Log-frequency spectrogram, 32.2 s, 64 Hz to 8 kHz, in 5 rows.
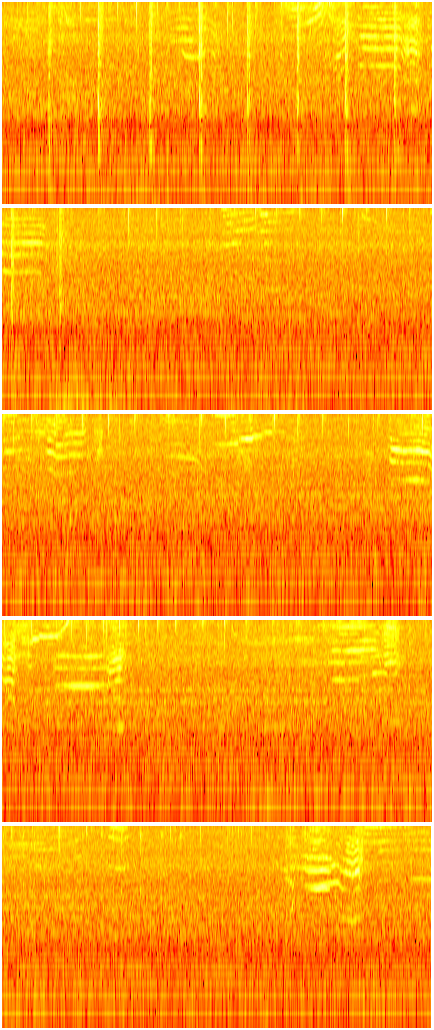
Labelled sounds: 0.0	7.7	killer whale, J pod, 0.08 to 8.0 kHz
5.3	7.3	killer whale, J pod, call S03, 1.4 to 8.0 kHz
9.4	11.1	killer whale, J pod, 3.0 to 8.0 kHz
12.3	17.4	killer whale, J pod, 1.6 to 8.0 kHz
18.6	21.4	killer whale, J pod, call S03, 1.2 to 8.0 kHz
23.7	25.5	killer whale, J pod, call S03, 1.6 to 8.0 kHz
25.6	28.1	killer whale, J pod, 2.6 to 8.0 kHz
30.0	32.2	killer whale, J pod, 0.64 to 8.0 kHz

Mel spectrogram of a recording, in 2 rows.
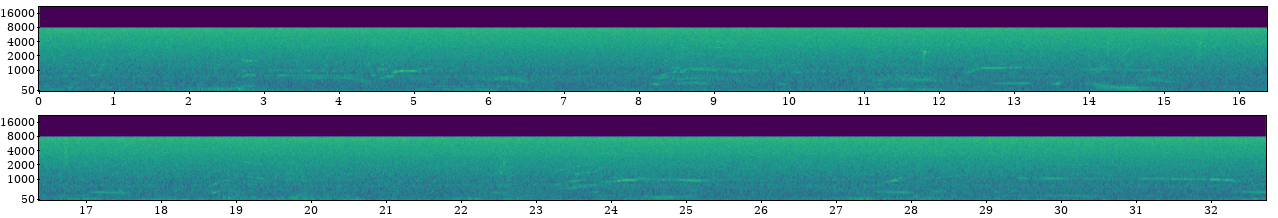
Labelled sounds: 4.7	5.1	humpback whale, 0.83 to 1.0 kHz
8.5	9.5	humpback whale, 0.86 to 1.2 kHz
12.3	12.9	humpback whale, 0.86 to 1.2 kHz
23.4	24.5	humpback whale, 0.80 to 1.2 kHz
24.9	25.2	humpback whale, 0.86 to 1.0 kHz
27.7	28.0	humpback whale, 0.83 to 1.1 kHz
29.6	30.0	humpback whale, 0.96 to 1.1 kHz
32.0	32.4	humpback whale, 0.86 to 1.0 kHz

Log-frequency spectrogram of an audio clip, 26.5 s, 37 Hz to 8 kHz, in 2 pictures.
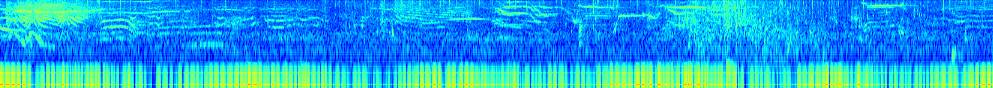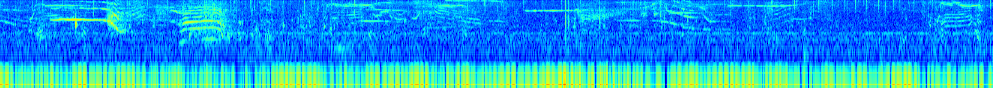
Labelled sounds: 0.0	1.7	killer whale, southern Alaska resident, 0.23 to 7.0 kHz
5.0	9.6	killer whale, southern Alaska resident, 1.1 to 8.0 kHz
11.5	12.2	killer whale, southern Alaska resident, 1.4 to 8.0 kHz
14.0	15.1	killer whale, southern Alaska resident, 0.78 to 8.0 kHz
15.5	16.3	killer whale, southern Alaska resident, 0.41 to 7.1 kHz
17.6	18.2	killer whale, southern Alaska resident, 2.3 to 8.0 kHz
18.8	24.0	killer whale, southern Alaska resident, 1.1 to 8.0 kHz
25.6	26.4	killer whale, southern Alaska resident, 1.3 to 7.3 kHz

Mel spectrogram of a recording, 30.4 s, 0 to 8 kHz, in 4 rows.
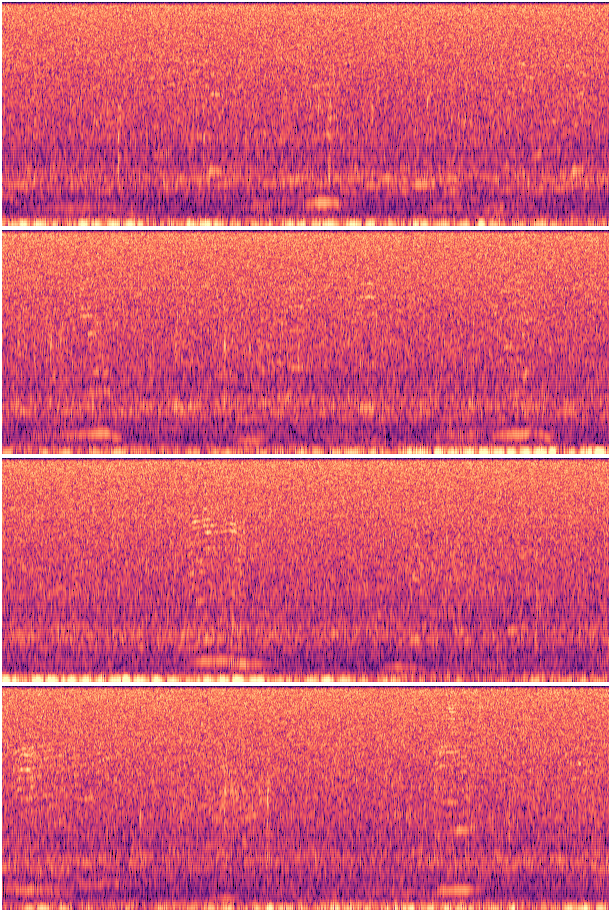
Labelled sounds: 12.0	12.3	humpback whale, 3.0 to 3.2 kHz
17.5	17.9	humpback whale, 3.0 to 3.5 kHz
28.2	28.5	humpback whale, 3.1 to 3.2 kHz

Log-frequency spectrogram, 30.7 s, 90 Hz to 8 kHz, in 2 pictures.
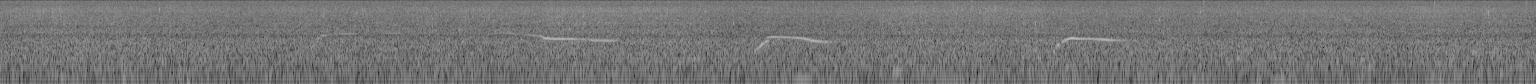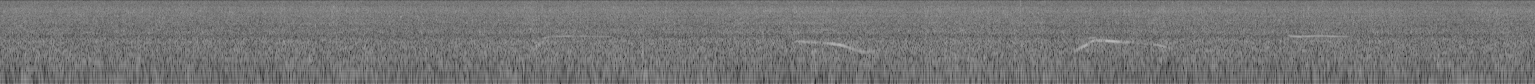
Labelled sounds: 3.2	3.6	humpback whale, 0.97 to 1.4 kHz
5.2	6.2	humpback whale, 0.88 to 1.3 kHz
7.7	8.3	humpback whale, 0.81 to 1.2 kHz
10.6	11.2	humpback whale, 0.78 to 1.1 kHz
20.8	21.1	humpback whale, 1.0 to 1.2 kHz
23.3	23.6	humpback whale, 0.78 to 0.94 kHz
26.2	26.7	humpback whale, 0.78 to 1.1 kHz
28.2	28.8	humpback whale, 1.1 to 1.2 kHz

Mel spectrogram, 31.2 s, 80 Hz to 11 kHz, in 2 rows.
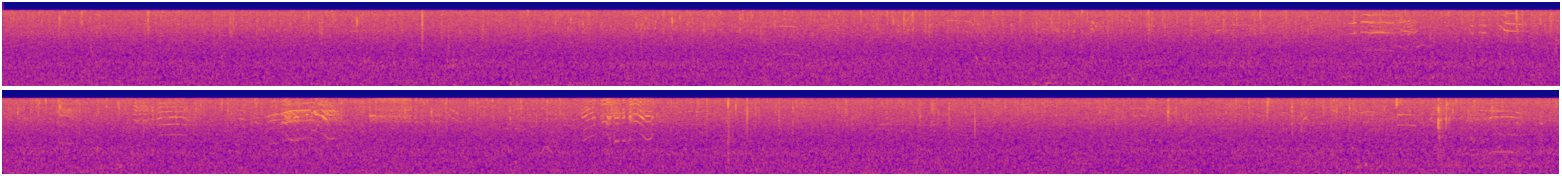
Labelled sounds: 9.4	9.7	Pacific white-sided dolphin, 4.9 to 5.3 kHz
13.6	14.0	Pacific white-sided dolphin, 3.1 to 6.7 kHz
15.0	15.3	Pacific white-sided dolphin, 4.4 to 4.8 kHz
17.1	17.5	Pacific white-sided dolphin, 1.8 to 5.6 kHz
18.2	18.7	Pacific white-sided dolphin, 1.4 to 6.7 kHz
30.3	30.8	Pacific white-sided dolphin, 0.88 to 5.0 kHz

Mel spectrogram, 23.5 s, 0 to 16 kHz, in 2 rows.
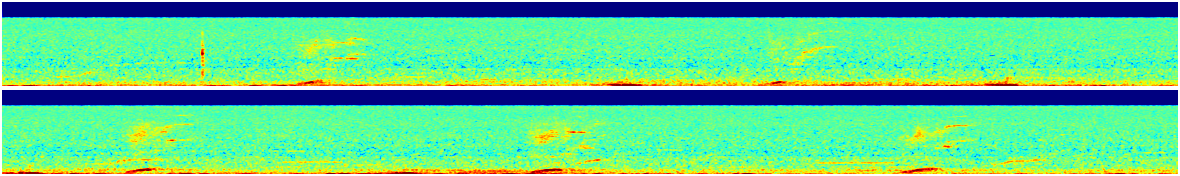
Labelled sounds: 3.3	3.6	humpback whale, 1.1 to 2.6 kHz
8.0	8.4	humpback whale, 1.6 to 2.2 kHz
13.3	13.7	humpback whale, 1.6 to 3.4 kHz
17.1	17.7	humpback whale, 1.1 to 2.3 kHz
21.2	21.5	humpback whale, 1.5 to 3.3 kHz

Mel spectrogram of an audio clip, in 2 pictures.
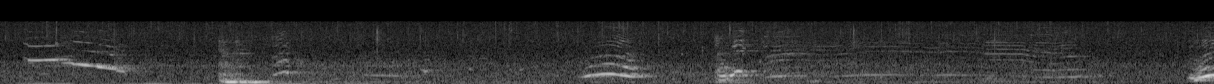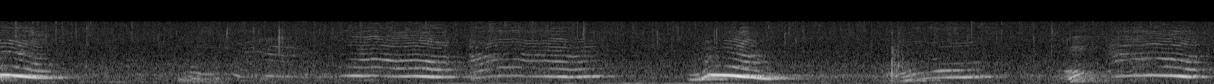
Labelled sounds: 0.2	1.3	humpback whale, 0.78 to 2.8 kHz
2.2	2.6	humpback whale, 1.5 to 1.7 kHz
5.9	6.5	humpback whale, 0.78 to 2.5 kHz
7.3	8.5	humpback whale, 1.0 to 2.6 kHz
8.9	9.5	humpback whale, 1.7 to 1.8 kHz
9.8	10.9	humpback whale, 1.1 to 2.8 kHz
12.0	12.6	humpback whale, 1.2 to 5.8 kHz
14.8	18.0	humpback whale, 0.78 to 4.9 kHz
19.4	19.8	humpback whale, 0.78 to 3.3 kHz
21.5	21.9	humpback whale, 2.2 to 5.7 kHz
22.8	24.2	humpback whale, 0.78 to 4.3 kHz

